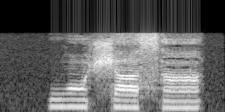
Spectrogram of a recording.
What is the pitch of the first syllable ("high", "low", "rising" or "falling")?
low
